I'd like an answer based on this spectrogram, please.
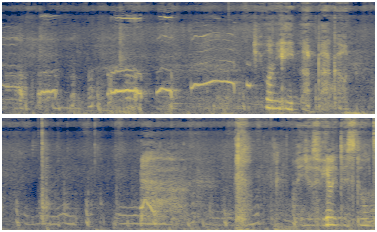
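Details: Young German Shorthaired Pointer puppies under a heat lamp let out a few short, high whining whimpers early on. Afterwards come murmured human speech, handling noises and bursts of rustling.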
